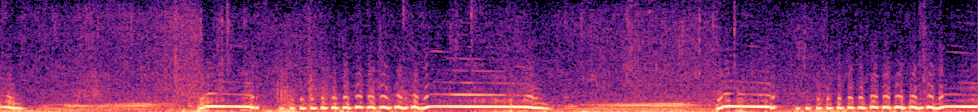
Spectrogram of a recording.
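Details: Low dove coos used as a lure sound: a short hoot, then a fast throbbing trill that ends in a long steady tone, repeated twice, with faint noise under them.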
